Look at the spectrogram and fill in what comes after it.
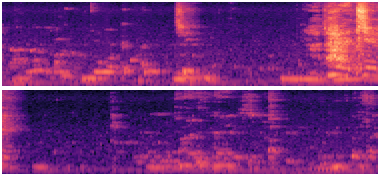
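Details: An acted sneeze, a sharp hissing burst, between casual talk with background music, staged as a funny reaction clip.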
